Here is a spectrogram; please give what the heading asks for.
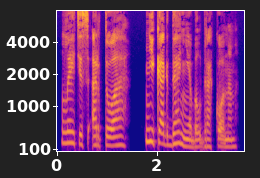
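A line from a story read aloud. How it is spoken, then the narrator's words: Laughing. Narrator (Russian): рассмеялся Барт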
